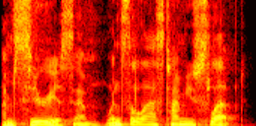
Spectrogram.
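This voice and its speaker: A man voicing a concerned young male coworker who talks bluntly and quietly. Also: fairly high pitch, sing-song, normal speed, husky, dry recording, clean studio sound, voice pushed up.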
